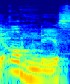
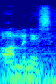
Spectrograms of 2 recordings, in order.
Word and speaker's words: ominous: Yes, you tend to say omnious instead of ominous. I think Janshi pronounced it correctly. Omnious, as in all-knowing. Is this place? That is what it means. Omnious means... Violently ominous atmosphere.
